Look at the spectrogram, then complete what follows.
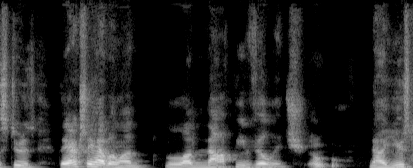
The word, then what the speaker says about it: Lenape: here in Bucks County, they call it Lenape Middle School, Oh, okay, yeah. but I Lenape. believe it's pronounced Lenape.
